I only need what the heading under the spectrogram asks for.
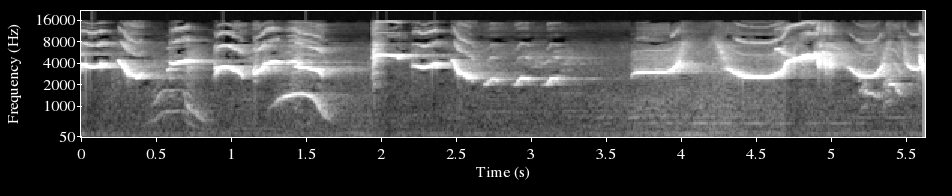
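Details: Oriental magpie-robin singing a loud master song with full varied phrasing, meant to trigger singing in other magpie-robins: wavering, looping whistles and slurred rising-falling notes, with a short quiet break midway.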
